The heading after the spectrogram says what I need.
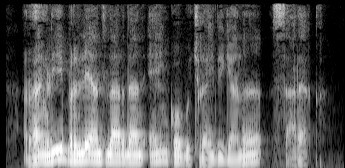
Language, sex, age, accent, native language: Uzbek, male, 25-34, Toshkent shahri, Uzbek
